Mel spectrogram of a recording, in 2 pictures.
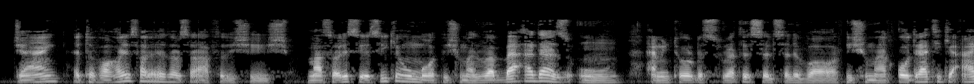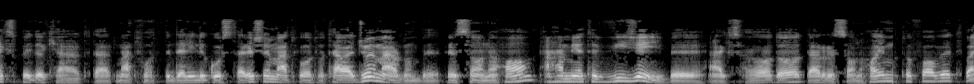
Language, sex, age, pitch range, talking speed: Persian, male, 40-59, 95-145 Hz, 155 wpm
